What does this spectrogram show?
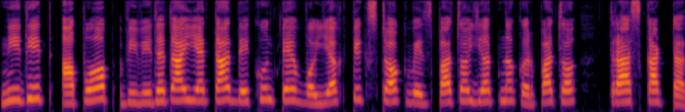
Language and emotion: Goan Konkani, neutral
